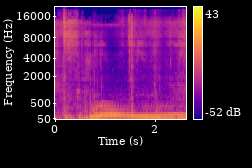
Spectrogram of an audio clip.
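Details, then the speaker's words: Honda Civic Type R driven with the muffler section removed after the exhaust broke off: deep boomy drone with raw rasp swelling on revs, truck-like, with gurgles; not much louder, missing muffler. "doesn't sound that much louder right now all right let's see uh let's see how she does oh kind of sounds like a truck i like the gurgles though"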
